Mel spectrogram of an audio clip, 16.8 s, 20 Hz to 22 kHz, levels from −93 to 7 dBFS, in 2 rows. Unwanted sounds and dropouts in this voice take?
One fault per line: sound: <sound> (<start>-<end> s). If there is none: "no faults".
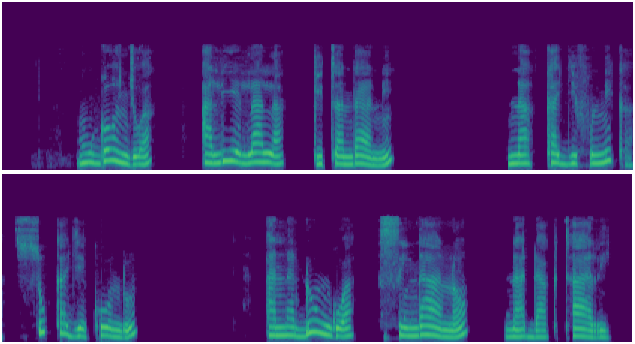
no faults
